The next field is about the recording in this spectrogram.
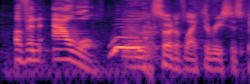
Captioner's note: hooting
